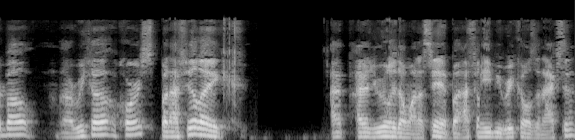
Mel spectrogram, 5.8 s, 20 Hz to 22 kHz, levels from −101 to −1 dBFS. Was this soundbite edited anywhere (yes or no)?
yes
